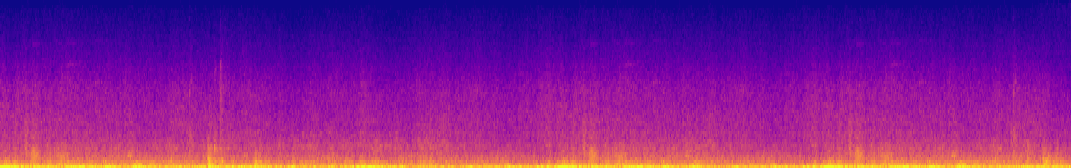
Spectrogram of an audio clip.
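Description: Onboard noise of an ocean-racing yacht under way: a steady low rumble and rush of water and wind on the hull. Heavier surges come near the start, about five and a half seconds in, and about eight seconds in.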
